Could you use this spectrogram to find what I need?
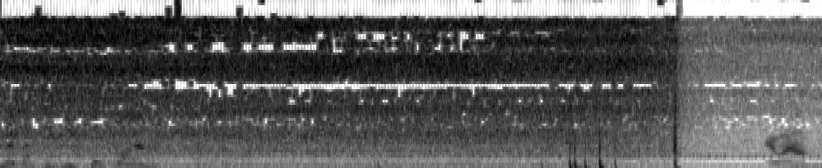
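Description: A plasma cutter hisses loudly as it cuts through steel, then stops abruptly.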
